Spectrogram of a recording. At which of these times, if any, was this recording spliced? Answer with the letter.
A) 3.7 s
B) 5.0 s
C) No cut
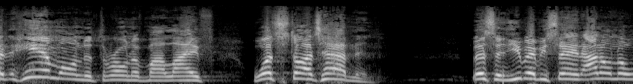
C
